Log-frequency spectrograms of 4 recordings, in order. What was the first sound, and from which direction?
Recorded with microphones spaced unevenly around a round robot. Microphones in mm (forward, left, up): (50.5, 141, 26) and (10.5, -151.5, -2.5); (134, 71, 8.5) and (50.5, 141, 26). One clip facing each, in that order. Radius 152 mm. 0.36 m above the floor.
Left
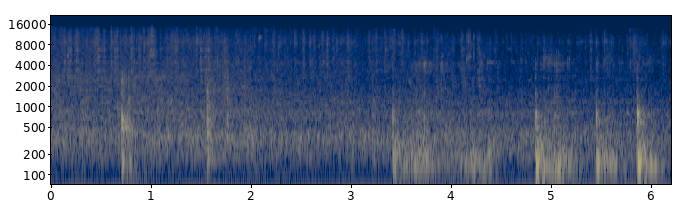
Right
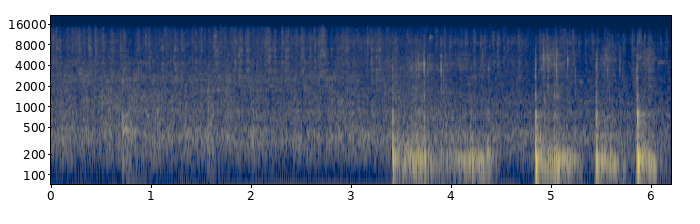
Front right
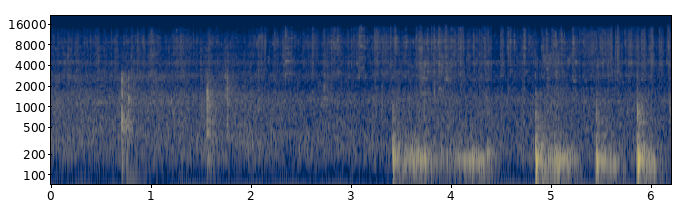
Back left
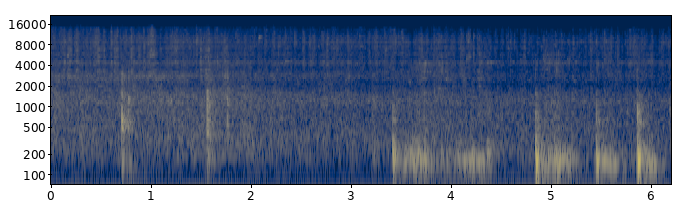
Footsteps, 70° left.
